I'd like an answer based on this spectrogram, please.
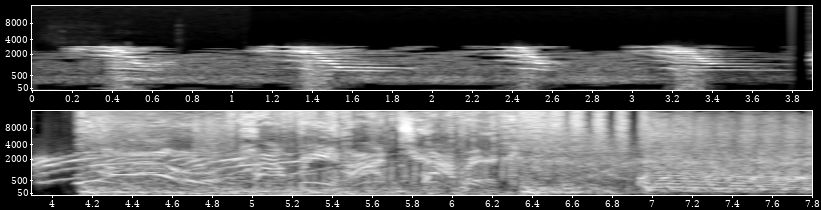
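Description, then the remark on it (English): A cat named Luna meows four times in a row while the Hoppy Hour show host gives out the phone number, each meow drawn out and slightly muffled, before a loud, dense wash of other sound abruptly takes over. “Only on Hoppy Hour do you get meowing while the host gives out the phone number.”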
